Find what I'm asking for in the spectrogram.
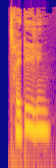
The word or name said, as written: tredeling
